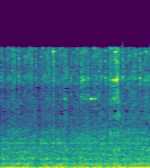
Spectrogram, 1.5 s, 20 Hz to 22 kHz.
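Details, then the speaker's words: 2008 Ford Expedition 5.4L 3V V8 after VCT solenoid replacement and timing chain job: smooth, steady idle with no timing chain slap or cam phaser clicking, unlike before the repair. "as you can hear it's a lot smoother sounding you don't hear that chain the timing chain slapping around there's no plastic which you don't hear the cam phasers clicking"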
